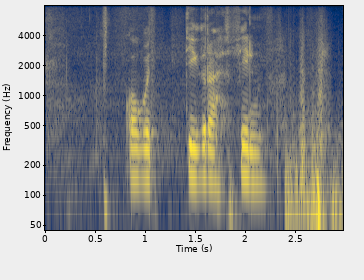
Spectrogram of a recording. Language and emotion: Russian, neutral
